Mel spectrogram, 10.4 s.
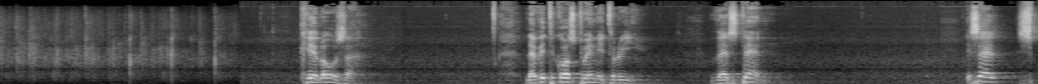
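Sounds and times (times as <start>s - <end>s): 
audience clapping hands: 0.0s - 2.4s
speech: 3.0s - 3.7s, 5.2s - 6.5s, 7.1s - 7.8s, 9.7s - 10.3s.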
